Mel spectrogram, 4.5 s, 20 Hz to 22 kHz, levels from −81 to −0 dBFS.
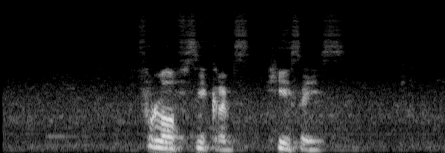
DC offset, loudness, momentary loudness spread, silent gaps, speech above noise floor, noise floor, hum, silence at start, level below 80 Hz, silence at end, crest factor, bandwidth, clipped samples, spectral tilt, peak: under 0.1%; -19 LUFS; 17 LU; none; 33 dB; -51 dBFS; none; 1.45 s; -56 dBFS; 1.25 s; 20 dB; 13 kHz; under 0.1%; -7.5 dB/octave; -2 dBFS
